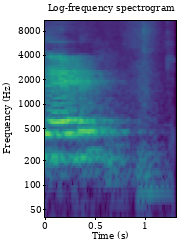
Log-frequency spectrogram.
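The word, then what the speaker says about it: read: क्या लिखा है सी रेड इसको हम रीड भी पढ़ते रेड भी पढ़ते जब सेकंड और थर्ड फम होता है तो क्या पढ़ते है इसको रेड पढ़ते ठीक है सी रेड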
